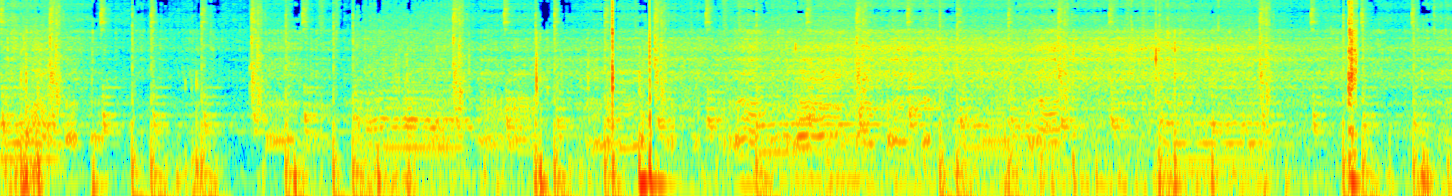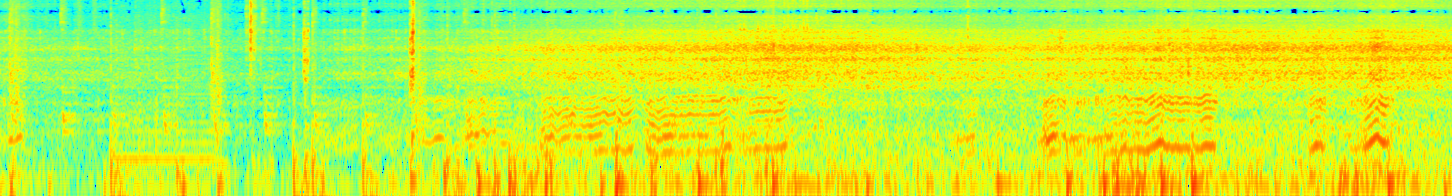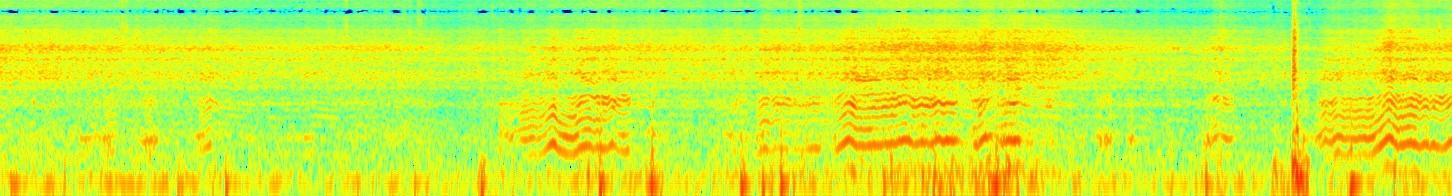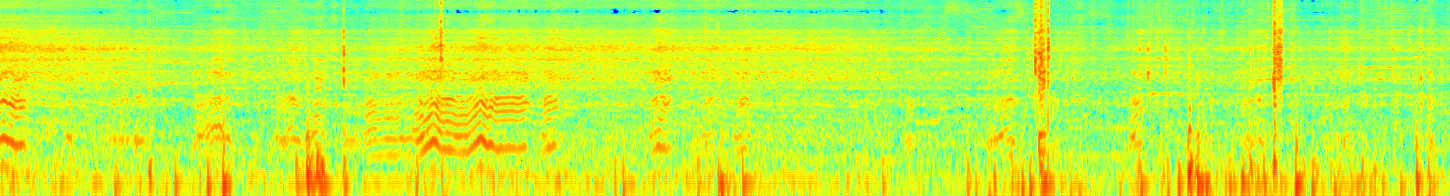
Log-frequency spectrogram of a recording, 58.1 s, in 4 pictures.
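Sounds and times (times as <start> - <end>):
motorcycle engine revving: 0.0 - 58.0
knocks from bumps: 15.6 - 22.3, 41.9 - 42.6.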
